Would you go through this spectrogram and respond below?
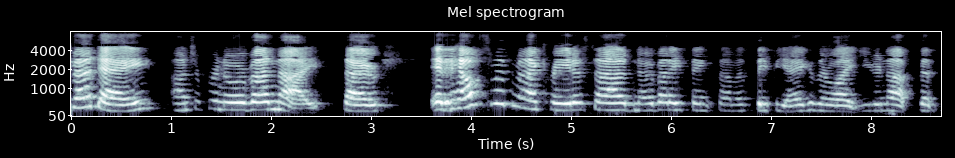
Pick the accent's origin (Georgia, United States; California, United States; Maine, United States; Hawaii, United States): Georgia, United States; Savannah; And then also, growing up in the Savannah area, my grandmother's sister lived in Beaufort, South Carolina. So during the summer times, I'd spend half the summer over there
